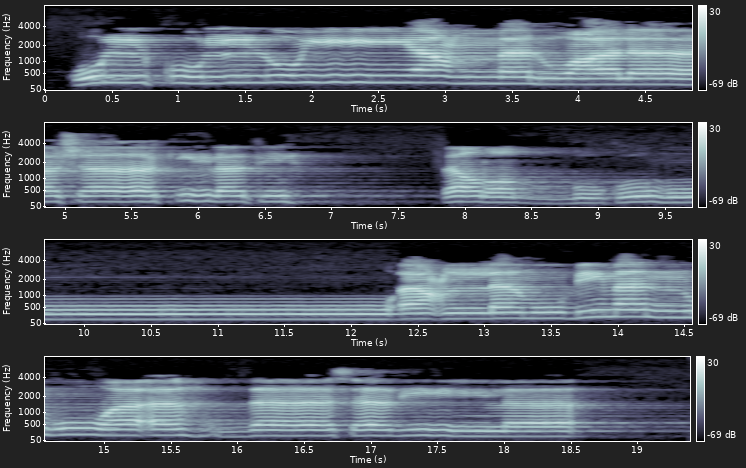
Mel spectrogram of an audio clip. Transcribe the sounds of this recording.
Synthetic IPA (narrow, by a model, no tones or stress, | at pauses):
qʊlkʊlːʊ | jaʕmalʊʕalaːʃaːkɪlatɪ | faɾˤɑbːʊkʊm | ʔaʕlamʊbɪmanhʊwaʔahd̪aːsabiːlaː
